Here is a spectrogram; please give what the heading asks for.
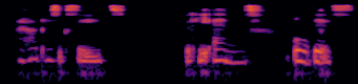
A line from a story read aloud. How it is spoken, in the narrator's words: said Demelza softly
